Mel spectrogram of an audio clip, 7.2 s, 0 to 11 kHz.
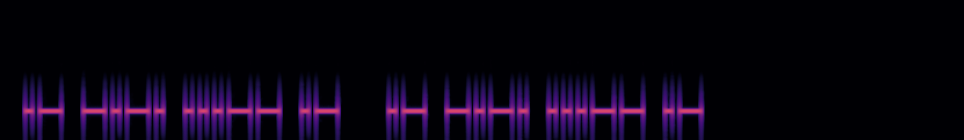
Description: Morse code, heard as a keyed tone, about 22 wpm, 700 Hz. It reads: AC3A AC3A
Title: USA Call Signs Repeated 3x 22wpm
